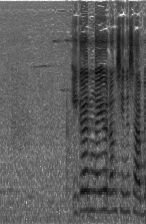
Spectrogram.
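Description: A young woman speaks clearly into a microphone, as if reporting.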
